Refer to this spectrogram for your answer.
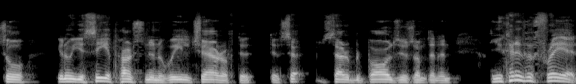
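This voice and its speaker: A man with an Irish accent, medium-pitched with a dark, mellow tone and ordinary pitch variation, at a fairly quick pace on a very clean recording with a silent background. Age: 60s. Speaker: writer. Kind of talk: public conversation.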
